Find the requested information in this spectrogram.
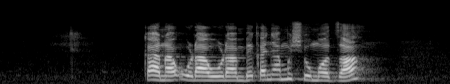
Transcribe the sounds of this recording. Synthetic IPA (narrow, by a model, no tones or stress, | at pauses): kʼanaʔuɺauɺambɛkʼaɲamuʃumɔd͡za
